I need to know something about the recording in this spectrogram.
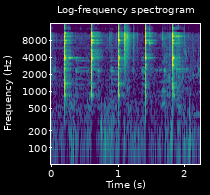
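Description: A queen conch shell struck with a metal hand tool in quick, even blows, about two to three a second, each a sharp ringing clink: knocking a hole in the spire to free the animal from its shell.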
